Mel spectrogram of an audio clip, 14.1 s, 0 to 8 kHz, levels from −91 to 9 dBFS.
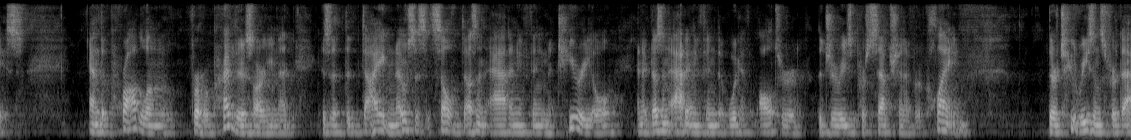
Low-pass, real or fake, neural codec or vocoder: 7.2 kHz; fake; codec, 16 kHz, 4.8 kbps, FACodec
